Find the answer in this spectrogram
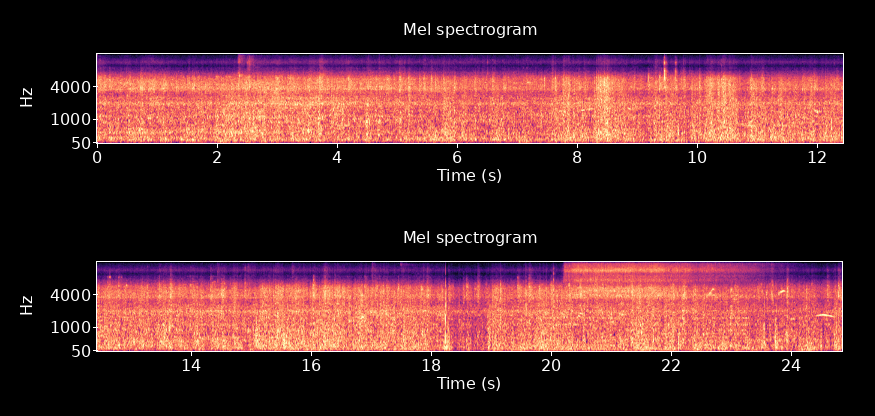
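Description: Passenger train running along the track, heard from aboard a coach: a steady rumble of the coach's wheels on the rails.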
